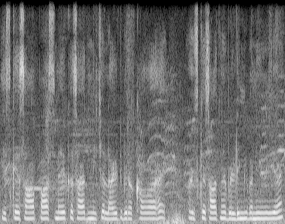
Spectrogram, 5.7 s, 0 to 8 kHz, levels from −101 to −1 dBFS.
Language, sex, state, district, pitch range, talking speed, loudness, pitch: Hindi, male, Haryana, Jhajjar, 205-220 Hz, 220 wpm, -13 LUFS, 210 Hz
